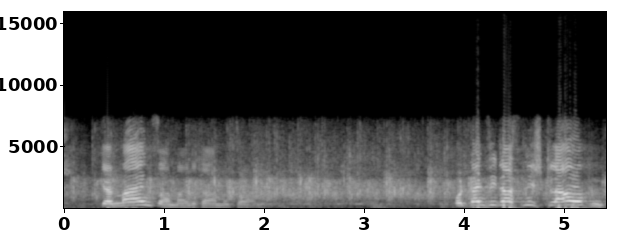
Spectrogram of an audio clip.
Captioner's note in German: Beifall bei der LINKEN, der SPD und bei Abgeordneten der FDP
